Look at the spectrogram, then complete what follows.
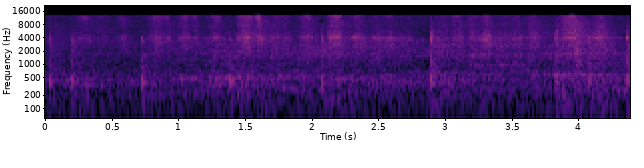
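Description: Chalk writing on a blackboard: faint scratching strokes with a few sharper taps as the chalk meets the board.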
